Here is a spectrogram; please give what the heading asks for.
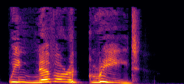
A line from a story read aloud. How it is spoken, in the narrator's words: Penelope cried out again, needing to make it clear that she had not broken her word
